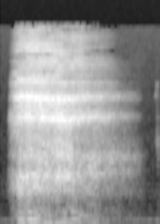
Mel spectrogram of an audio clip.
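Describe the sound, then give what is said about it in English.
One long, forceful breath out, a breathy sigh that swells quickly and then slowly fades over about two seconds. “Breathe Satan out.”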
